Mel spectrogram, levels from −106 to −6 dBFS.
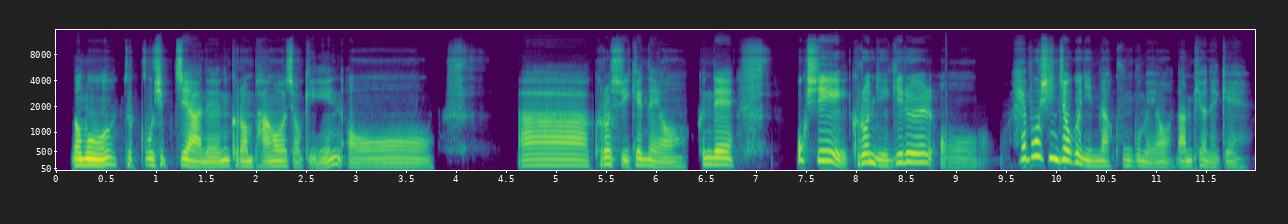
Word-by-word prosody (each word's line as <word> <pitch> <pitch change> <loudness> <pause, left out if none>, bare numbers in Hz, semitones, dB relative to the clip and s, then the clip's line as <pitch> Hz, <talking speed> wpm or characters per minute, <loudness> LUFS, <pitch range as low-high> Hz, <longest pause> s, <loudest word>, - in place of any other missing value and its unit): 너무 155 +1 +7
듣고 160 0 -5
싶지 155 +1 0
않은 120 +1 +1
그런 130 -1 -1
방어적인. 120 -4 -3
어. 105 -1 -6 0.8
아 145 0 -1
그럴 180 +2 0
수 - - -4
있겠네요. 120 -6 -3
근데 170 0 +2 0.6
혹시 265 -3 +3
그런 220 -1 +2
얘기를 220 +11 +1
어 105 -3 -14 0.3
해 315 - +3
보신 335 -3 +5
적은 260 -6 +3
있나 130 -2 -3
궁금해요 120 -6 -9
남편에게. 120 -3 -8
135 Hz, 240 characters per minute, -21 LUFS, 115-160 Hz, 0.8 s, 너무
